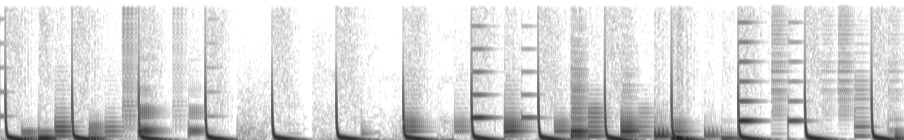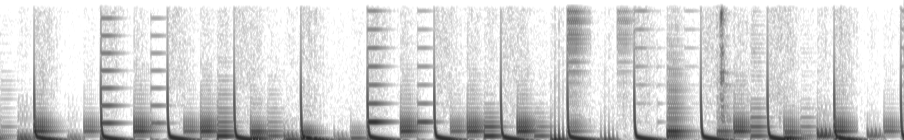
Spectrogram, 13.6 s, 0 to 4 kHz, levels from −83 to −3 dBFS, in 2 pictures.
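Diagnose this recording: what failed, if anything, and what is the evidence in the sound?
Call processing: comfort noise in place of the background at 1.78–2.04, 2.34–2.52, 2.84–3.02 and 3.30–3.40 s. Flat synthetic hiss replaces room tone, about 7 dB quieter at 2.84 s, likely from discontinuous transmission.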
